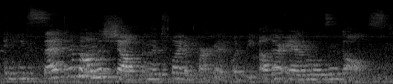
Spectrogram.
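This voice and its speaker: A fairly high-voiced woman reads a children's book aloud as a storyteller. She sounds away from the mic, with heavy echo in the room. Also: expressive, fast. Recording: echoey, noisy room, distant mic.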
